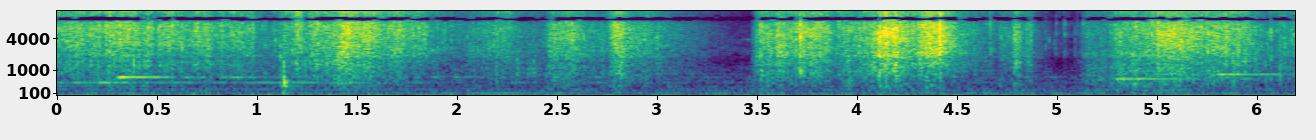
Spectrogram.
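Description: Tissue paper rustling and crinkling unevenly as it is crumpled and lifted out of a cardboard box, with a couple of brief pauses.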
